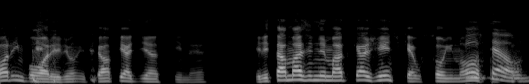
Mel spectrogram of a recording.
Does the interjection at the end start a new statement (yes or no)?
yes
